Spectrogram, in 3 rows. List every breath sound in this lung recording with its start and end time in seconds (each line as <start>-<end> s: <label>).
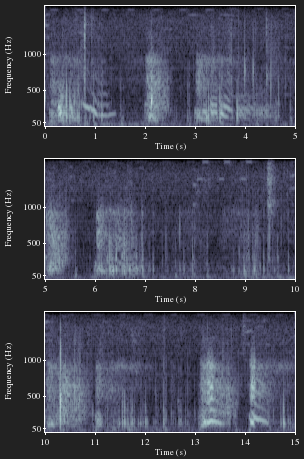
0.00-1.51 s: exhalation
0.63-1.51 s: wheeze
1.85-2.57 s: inhalation
2.82-4.68 s: exhalation
2.82-4.68 s: crackles
4.90-5.62 s: inhalation
5.88-7.29 s: exhalation
5.88-7.29 s: crackles
9.93-10.96 s: crackles
9.95-11.00 s: inhalation
10.98-13.05 s: exhalation
13.04-14.01 s: inhalation
13.14-13.88 s: crackles
14.06-14.59 s: wheeze
14.06-15.00 s: exhalation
